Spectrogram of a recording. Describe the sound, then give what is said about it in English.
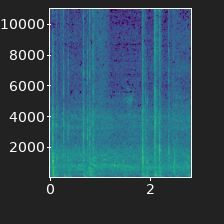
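Rapid clattering keystrokes on a computer keyboard, irregular bursts of clicks, with a few louder taps standing out near the end. “I'd be faster at typing if I knew how to spell, but I'm still fast at typing.”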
